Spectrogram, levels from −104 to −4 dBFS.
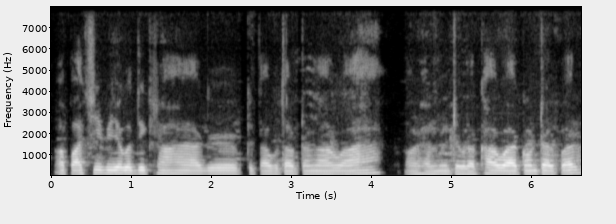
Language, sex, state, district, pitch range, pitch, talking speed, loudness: Maithili, male, Bihar, Begusarai, 120-130 Hz, 125 Hz, 200 wpm, -18 LUFS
